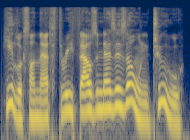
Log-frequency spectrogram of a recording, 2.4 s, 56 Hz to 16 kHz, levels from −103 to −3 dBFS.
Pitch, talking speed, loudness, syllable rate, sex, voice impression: 175 Hz, 250 wpm, -18 LUFS, 4.9 syllables/s, male, masculine, adult-like, tensed, powerful, bright, clear, fluent, slightly intellectual, slightly refreshing, friendly, slightly unique, lively, kind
